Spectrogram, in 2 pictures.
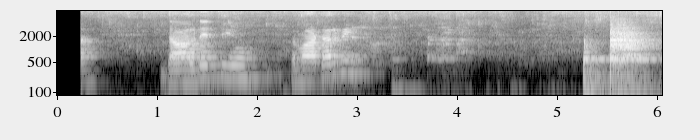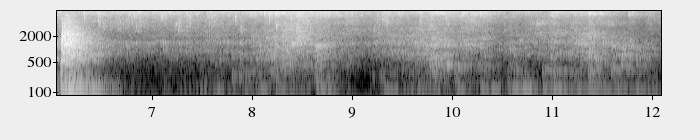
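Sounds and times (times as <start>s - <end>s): vegetables sizzling in a pan: 0.3s - 12.0s
spatula scraping a pan: 3.4s - 4.5s, 7.9s - 12.0s.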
